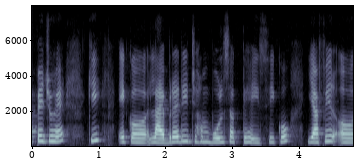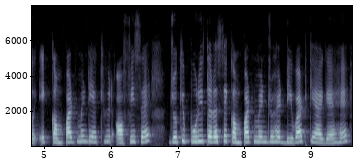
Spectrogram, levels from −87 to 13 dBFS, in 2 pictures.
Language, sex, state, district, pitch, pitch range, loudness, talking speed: Hindi, female, Goa, North and South Goa, 280 Hz, 255-300 Hz, -18 LUFS, 200 wpm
